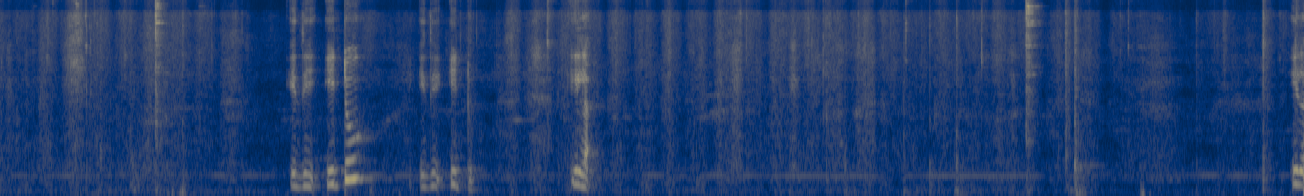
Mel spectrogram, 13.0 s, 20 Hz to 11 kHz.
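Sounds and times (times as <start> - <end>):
hands rolling dough on stone: 4.6 - 13.0.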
